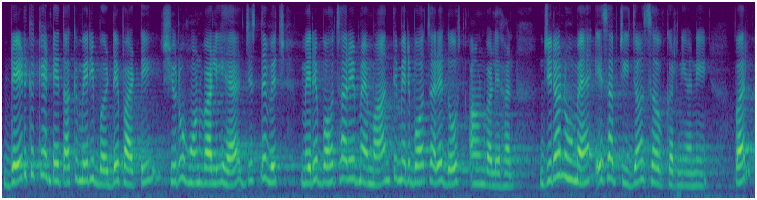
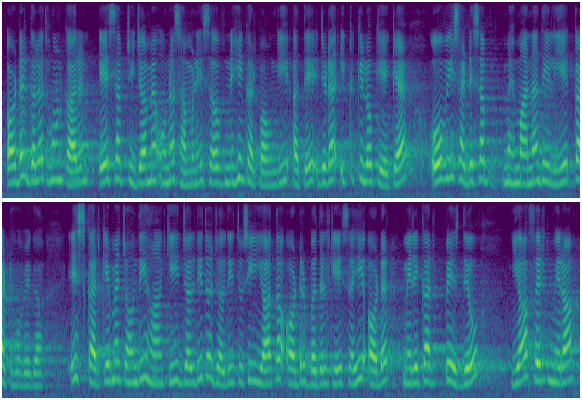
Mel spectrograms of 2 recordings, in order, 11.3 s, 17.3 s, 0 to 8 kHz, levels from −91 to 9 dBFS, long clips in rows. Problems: none marked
